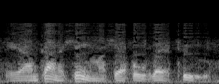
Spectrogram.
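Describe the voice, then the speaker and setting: A folksy rural Southern storekeeper, acted by a man for 1930s radio comedy, with a relaxed, mellow voice. He is gullible and pleased with himself, rambling through homespun sayings. The recording is dull, with faint noise. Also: low-pitched, fast, natural voice. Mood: sheepish, amused. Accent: rural Southern American. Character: folksy, gullible, self-important country storekeeper.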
